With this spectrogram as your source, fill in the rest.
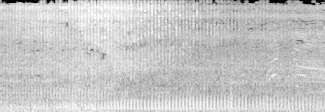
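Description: A motorcycle engine rumbles close by as it passes.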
